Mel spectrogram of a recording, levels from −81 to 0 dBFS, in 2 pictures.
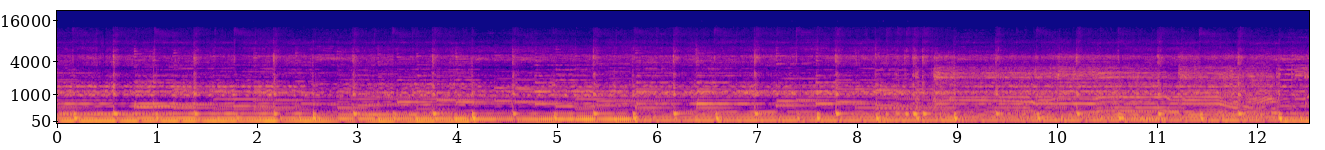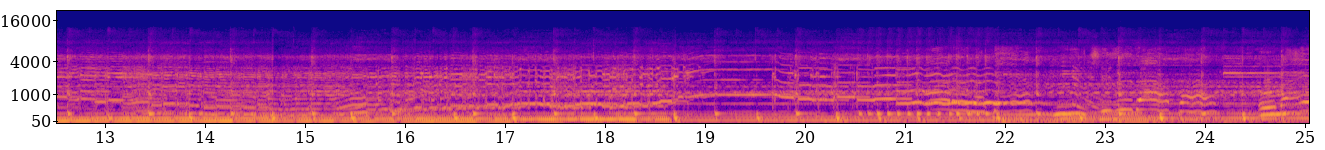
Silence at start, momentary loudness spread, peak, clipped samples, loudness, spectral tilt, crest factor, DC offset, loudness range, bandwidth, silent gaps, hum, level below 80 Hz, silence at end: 0 s; 4 LU; -8 dBFS; under 0.1%; -24 LUFS; -6 dB/octave; 14 dB; under 0.1%; 1 LU; 13 kHz; none; none; -30 dBFS; 0 s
